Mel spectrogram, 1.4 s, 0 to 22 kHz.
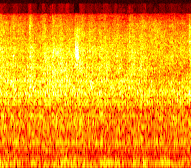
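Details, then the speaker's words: Ford Falcon V8 after a new water pump and coolant refill, warm idle with the temperature gauge coming up: deep, even burble with a steady low beat, no knocks or misses; smooth, healthy normal idle. "One of my favorite parts of driving this car is cruising up to a red light and letting it idle at the set of traffic lights. I actually I appreciate listening this thing idle."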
